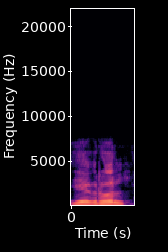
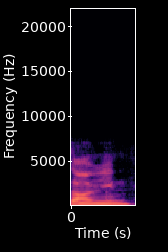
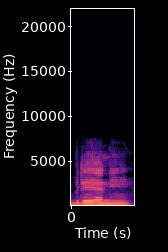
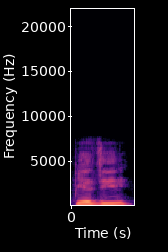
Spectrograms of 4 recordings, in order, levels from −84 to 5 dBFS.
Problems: constant background noise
